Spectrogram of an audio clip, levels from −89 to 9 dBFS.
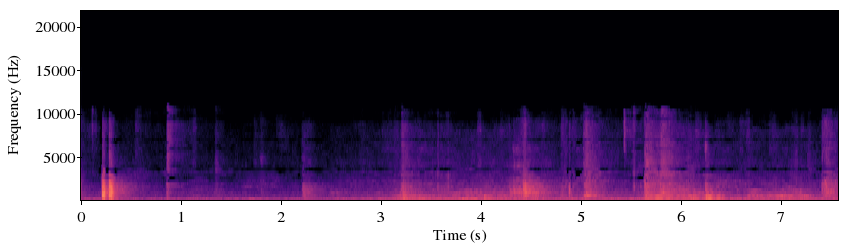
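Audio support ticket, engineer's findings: Whole clip: treble bright but synthetic and grainy, heavy coding damage, nothing above 11 kHz. Likely HE-AAC compression at a very low rate, consistent with about 12 kbps; spectral band replication copies lower bands upward, so rebuilt treble harmonics misalign.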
